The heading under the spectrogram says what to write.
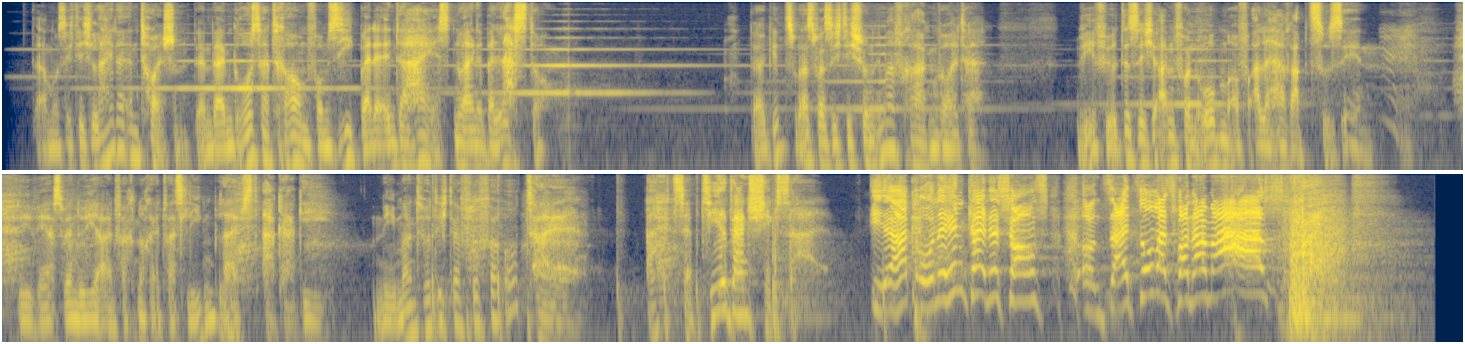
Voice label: Lip-Sync (Synchron), German; The First Slam Dunk (Anime); LOFT VOICES

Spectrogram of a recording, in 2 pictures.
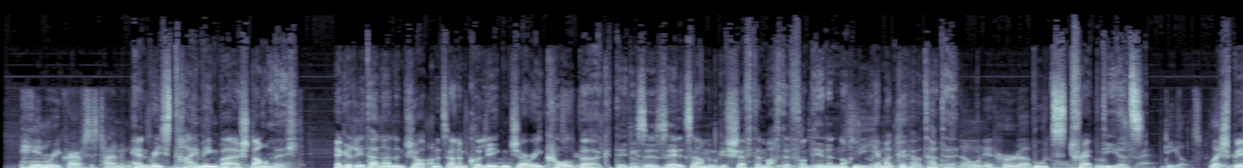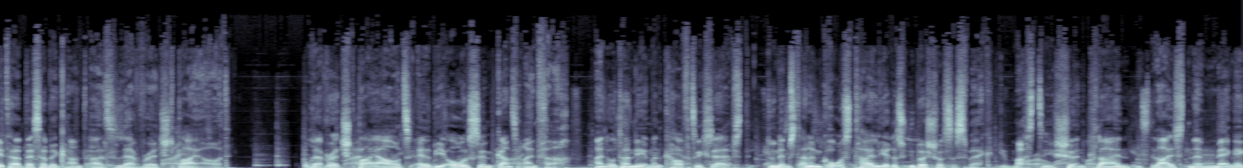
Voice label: Doku; Bloomberg; KKR

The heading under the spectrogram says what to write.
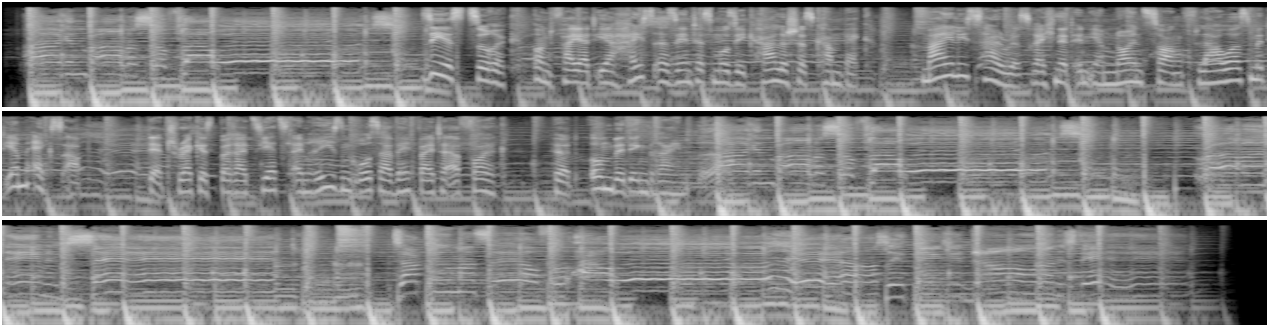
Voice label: Musikwerbung; LOFT VOICES

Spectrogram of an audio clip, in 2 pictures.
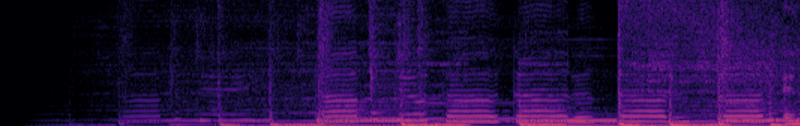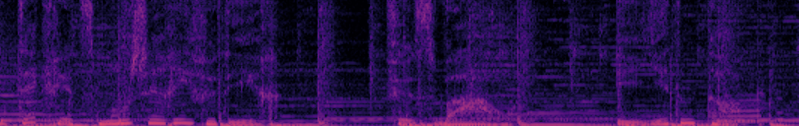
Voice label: CH deutsch; Mon Cheri

